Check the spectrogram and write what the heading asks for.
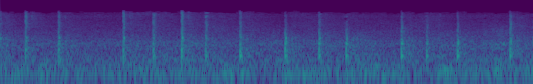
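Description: Chalk writing on a blackboard: an irregular run of sharp chalk taps, several a second, as symbols are written out.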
